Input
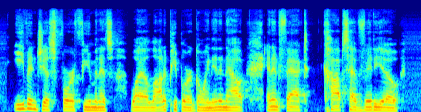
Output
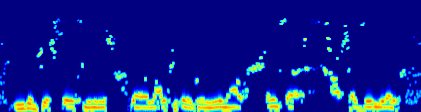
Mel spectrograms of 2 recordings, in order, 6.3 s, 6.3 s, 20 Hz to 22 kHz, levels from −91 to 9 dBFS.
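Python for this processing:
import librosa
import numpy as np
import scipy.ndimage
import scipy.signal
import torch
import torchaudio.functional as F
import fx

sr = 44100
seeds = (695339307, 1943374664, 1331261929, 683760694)

y = scipy.signal.sosfilt(scipy.signal.butter(2, 130.0, 'highpass', fs=sr, output='sos'), x)
y = fx.tilt_eq(y, sr, slope=4.5, at=(4.39, 5.13), fade=0.02)
y = fx.rider(y, sr, range_db=5, speed_s=2.0)
y = fx.spec_topn(y, sr, count=4)
y = fx.record_warp(y, sr, rpm=78.0, depth_cents=100.0)
y = F.gain(torch.from_numpy(y), 2.0).numpy()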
